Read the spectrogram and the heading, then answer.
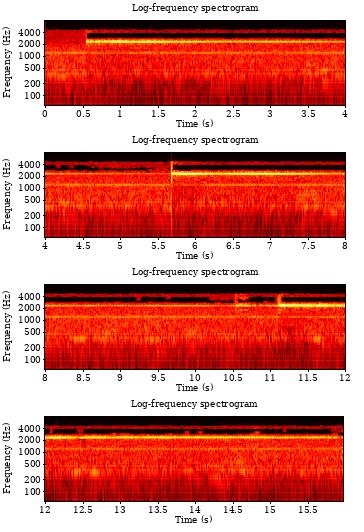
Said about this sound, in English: And we'll allow the sound of the bells to begin our meditation period and also to draw it to a close.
